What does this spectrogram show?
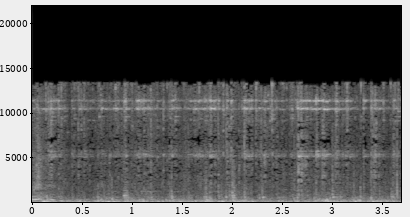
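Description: Steady clip-clop of horse hooves pulling a sleigh on a sleigh ride along a woodland trail at Paul Smiths: a continuous rhythmic trotting over a constant low rumble and faint hiss, with no voices.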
